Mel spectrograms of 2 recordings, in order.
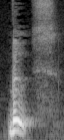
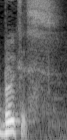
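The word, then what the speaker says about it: Boötes: that came up recently concerning boots or Buddhists depending how you want to pronounce it b-o-o-t-e-s title of this article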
